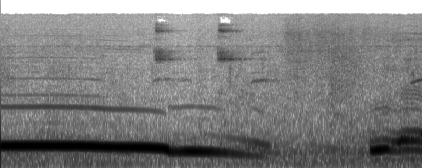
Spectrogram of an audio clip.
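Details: Long, even hoot from a kept puter pelung turtle dove sliding down into a lower fading coo, a pause, then the start of a rolling phrase.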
